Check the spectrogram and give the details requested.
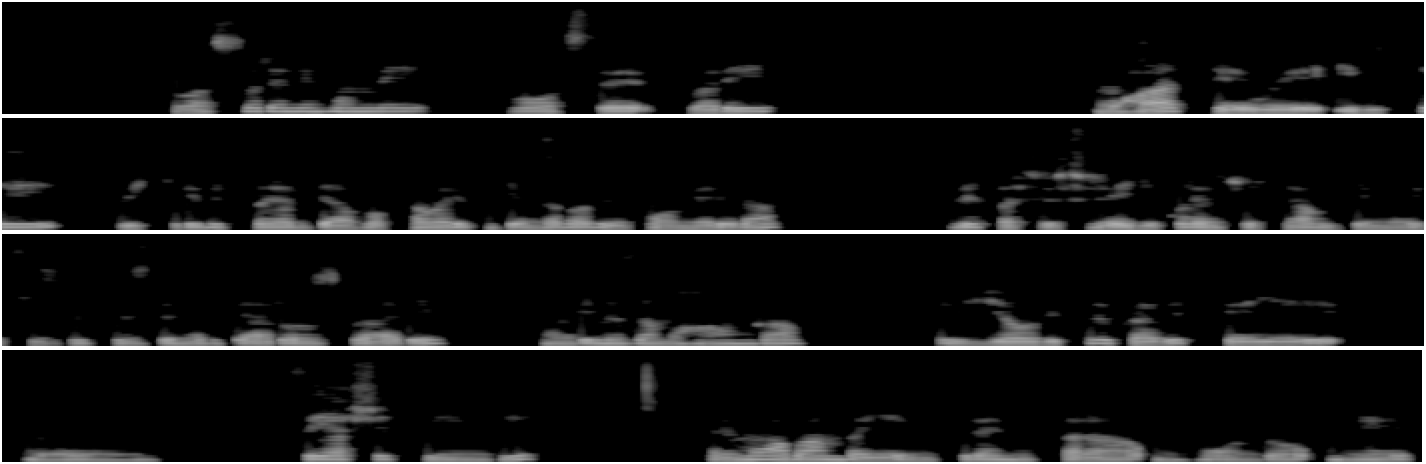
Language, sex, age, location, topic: Kinyarwanda, female, 25-35, Huye, agriculture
